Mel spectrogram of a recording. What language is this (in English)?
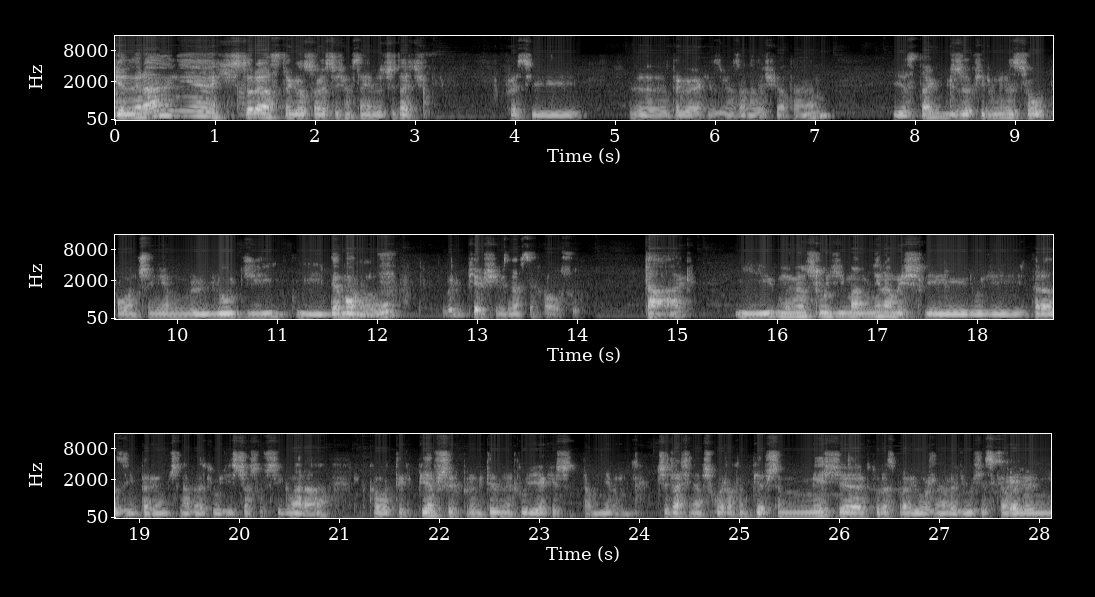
Polish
